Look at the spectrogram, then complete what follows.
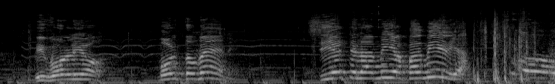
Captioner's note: Castellano speaks Spanish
